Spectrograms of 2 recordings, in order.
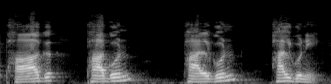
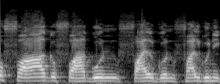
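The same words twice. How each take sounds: First: फाग, फागुन, फाल्गुन, फाल्गुनी with p plus breath; aspirated ph. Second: फाग, फागुन, फाल्गुन, फाल्गुनी with f; mispronounced ph as f. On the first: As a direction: pop the lips from फाग to फाल्गुनी. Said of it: "बोलना चाहिए". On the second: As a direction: hiss an f starting फाग to फाल्गुनी. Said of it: "जो कि बिल्कुल गलत है". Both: Shown as a demonstration.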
